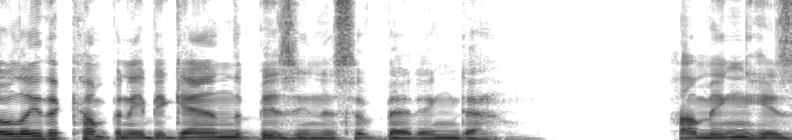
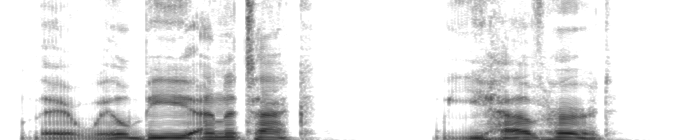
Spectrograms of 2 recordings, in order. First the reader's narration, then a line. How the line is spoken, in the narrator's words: Tuvor's voice carried softly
